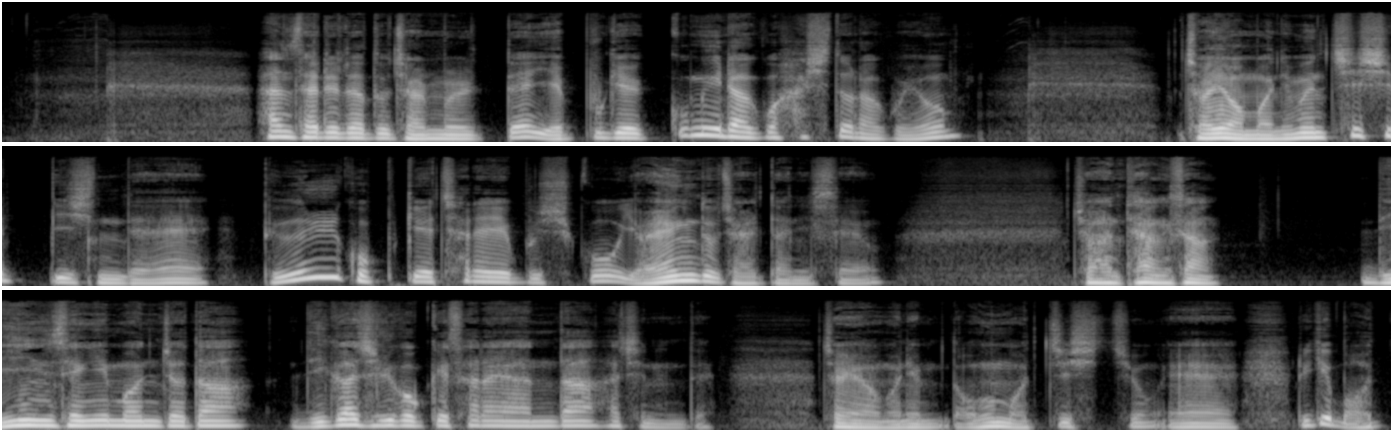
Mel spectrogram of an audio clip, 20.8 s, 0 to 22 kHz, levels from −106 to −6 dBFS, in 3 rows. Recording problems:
none

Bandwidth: 15.5 kHz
